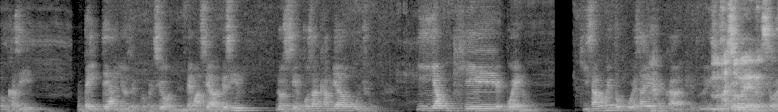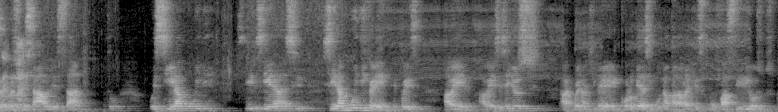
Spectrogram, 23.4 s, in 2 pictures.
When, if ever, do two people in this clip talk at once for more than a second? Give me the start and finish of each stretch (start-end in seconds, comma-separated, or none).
10.6-12.1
